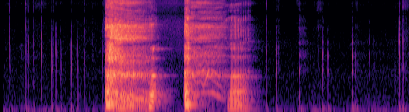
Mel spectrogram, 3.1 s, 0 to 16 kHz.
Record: {
  "cough_length": "3.1 s",
  "cough_amplitude": 9791,
  "cough_signal_mean_std_ratio": 0.33,
  "survey_phase": "beta (2021-08-13 to 2022-03-07)",
  "age": "45-64",
  "gender": "Male",
  "wearing_mask": "No",
  "symptom_cough_any": true,
  "symptom_runny_or_blocked_nose": true,
  "symptom_sore_throat": true,
  "symptom_fatigue": true,
  "symptom_headache": true,
  "symptom_onset": "5 days",
  "smoker_status": "Ex-smoker",
  "respiratory_condition_asthma": false,
  "respiratory_condition_other": false,
  "recruitment_source": "Test and Trace",
  "submission_delay": "2 days",
  "covid_test_result": "Positive",
  "covid_test_method": "RT-qPCR",
  "covid_ct_value": 14.7,
  "covid_ct_gene": "N gene"
}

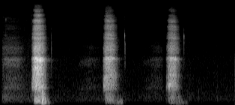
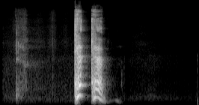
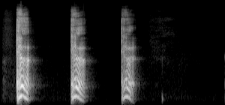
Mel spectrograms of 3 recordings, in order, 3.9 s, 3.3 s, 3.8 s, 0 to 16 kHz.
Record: {
  "exhalation_length": "3.9 s",
  "exhalation_amplitude": 22599,
  "exhalation_signal_mean_std_ratio": 0.22,
  "cough_length": "3.3 s",
  "cough_amplitude": 30352,
  "cough_signal_mean_std_ratio": 0.23,
  "three_cough_length": "3.8 s",
  "three_cough_amplitude": 28960,
  "three_cough_signal_mean_std_ratio": 0.28,
  "survey_phase": "beta (2021-08-13 to 2022-03-07)",
  "age": "65+",
  "gender": "Female",
  "wearing_mask": "No",
  "symptom_cough_any": true,
  "smoker_status": "Never smoked",
  "respiratory_condition_asthma": false,
  "respiratory_condition_other": false,
  "recruitment_source": "REACT",
  "submission_delay": "2 days",
  "covid_test_result": "Negative",
  "covid_test_method": "RT-qPCR",
  "influenza_a_test_result": "Negative",
  "influenza_b_test_result": "Negative"
}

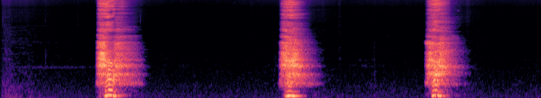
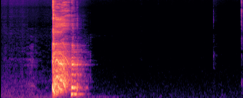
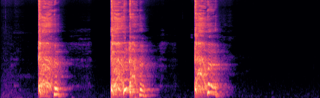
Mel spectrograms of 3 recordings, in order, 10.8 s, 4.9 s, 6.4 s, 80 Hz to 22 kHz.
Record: {
  "exhalation_length": "10.8 s",
  "exhalation_amplitude": 32768,
  "exhalation_signal_mean_std_ratio": 0.31,
  "cough_length": "4.9 s",
  "cough_amplitude": 32768,
  "cough_signal_mean_std_ratio": 0.25,
  "three_cough_length": "6.4 s",
  "three_cough_amplitude": 32768,
  "three_cough_signal_mean_std_ratio": 0.39,
  "survey_phase": "beta (2021-08-13 to 2022-03-07)",
  "age": "18-44",
  "gender": "Female",
  "wearing_mask": "No",
  "symptom_cough_any": true,
  "symptom_runny_or_blocked_nose": true,
  "symptom_sore_throat": true,
  "symptom_change_to_sense_of_smell_or_taste": true,
  "symptom_onset": "4 days",
  "smoker_status": "Ex-smoker",
  "respiratory_condition_asthma": false,
  "respiratory_condition_other": false,
  "recruitment_source": "Test and Trace",
  "submission_delay": "1 day",
  "covid_test_result": "Positive",
  "covid_test_method": "RT-qPCR"
}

